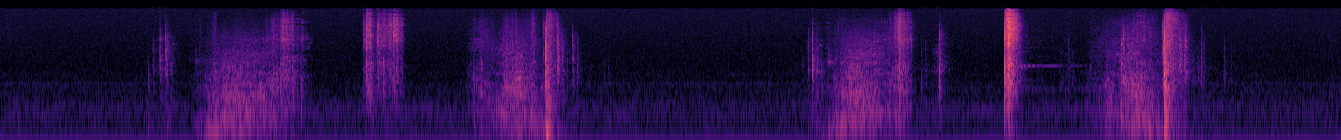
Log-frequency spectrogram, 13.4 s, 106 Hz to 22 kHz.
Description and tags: open drawer get fork then put back
this is my silver ware drawer opening then closing. it was recorded with a sennheiser e835 dynamic microphone, and a behringer tube ultragain mic100 preamp.
close, fork, drawer, open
